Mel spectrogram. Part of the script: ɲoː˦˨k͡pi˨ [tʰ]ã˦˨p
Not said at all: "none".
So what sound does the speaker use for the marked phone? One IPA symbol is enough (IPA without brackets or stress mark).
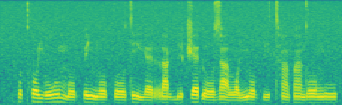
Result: tʰ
